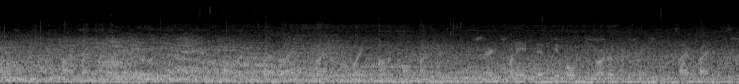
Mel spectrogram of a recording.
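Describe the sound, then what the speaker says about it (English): An Aeromexico Boeing 787 Dreamliner taxis at LAX, turning left onto a taxiway, its jet engines giving a continuous, even broadband roar from a moderate distance, with a voice talking over it. "We also have Air Mexico Dreamliner making that left-hand turn onto Kilo"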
